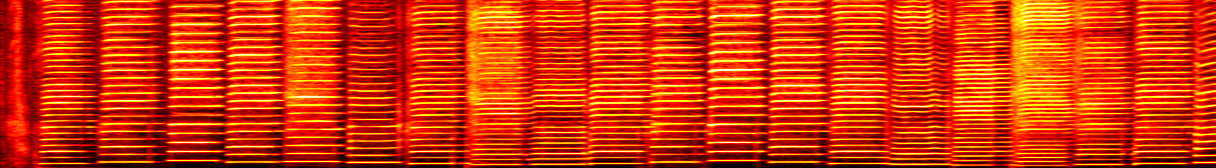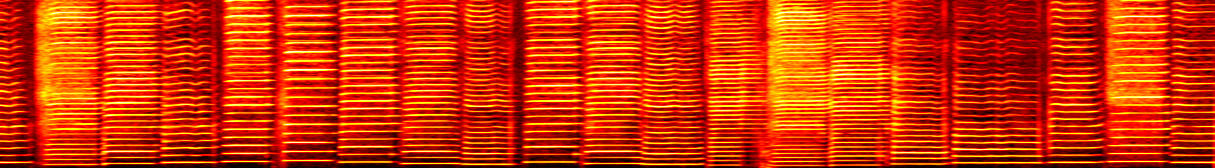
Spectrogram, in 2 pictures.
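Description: A harmonica plays a simple melody of single and paired notes on the first four holes, stepping up and down, steady and close, with no voices.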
